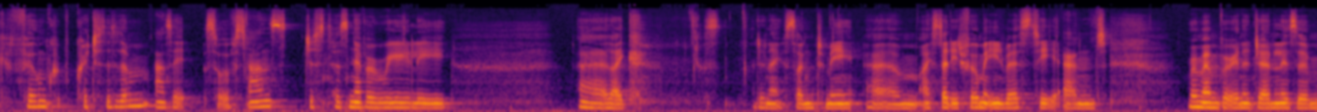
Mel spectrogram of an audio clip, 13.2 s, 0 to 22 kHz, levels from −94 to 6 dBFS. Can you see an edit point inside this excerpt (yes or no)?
no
